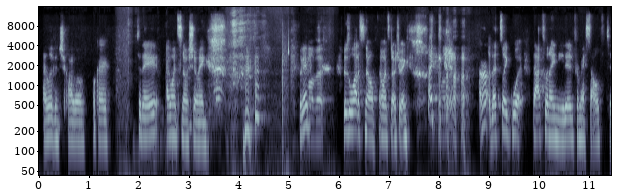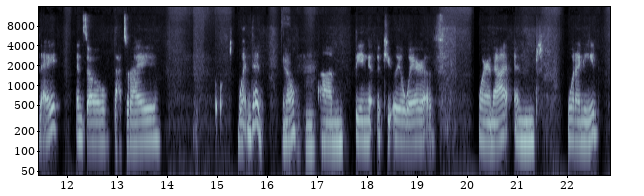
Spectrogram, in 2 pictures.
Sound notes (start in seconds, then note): 3.4 all laugh; 7.5 both laughs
